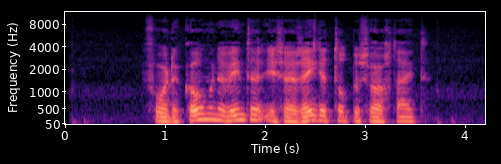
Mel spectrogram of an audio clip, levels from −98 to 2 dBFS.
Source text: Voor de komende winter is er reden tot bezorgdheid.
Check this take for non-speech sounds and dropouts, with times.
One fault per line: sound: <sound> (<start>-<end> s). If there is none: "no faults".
no faults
